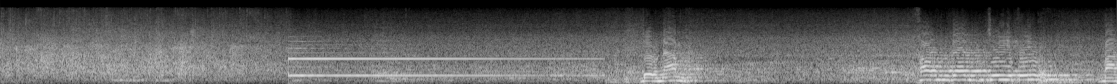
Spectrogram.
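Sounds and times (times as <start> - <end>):
group of children clapping: 0.0 - 3.1
steady electronic tone: 2.9 - 8.3
speech: 6.4 - 7.1, 9.2 - 11.1.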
